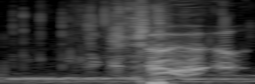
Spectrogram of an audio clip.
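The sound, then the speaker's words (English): A heart being ripped out of a body: one brief, wet crunching tear that peaks in a heavy low thump with a rasping, tearing texture, then fades. “You always loved ripping out your victims' hearts. I thought I'd give you a chance to see how it feels.”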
